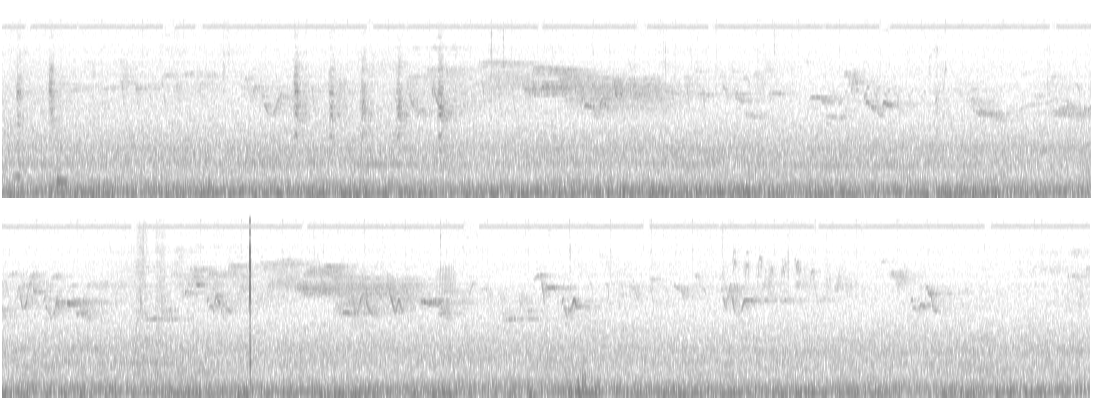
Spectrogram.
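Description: Songbirds chirping and calling in short notes throughout, over a steady low outdoor rumble, with one sharp click about ten seconds in.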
